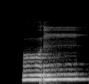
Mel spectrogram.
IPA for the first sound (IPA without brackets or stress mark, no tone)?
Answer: ɯ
